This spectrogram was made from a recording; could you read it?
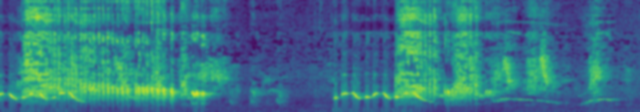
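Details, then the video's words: White-crested laughingthrush in an aviary, singing vigorously. Two bursts of harsh squawking chatter mixed with gliding whistled notes, separated by a brief quiet pause. Softer rising whistles follow near the end. "poksay jambul gacor"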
